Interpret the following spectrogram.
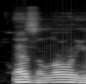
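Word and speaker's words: Anzalone: Azzalone, my bad.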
